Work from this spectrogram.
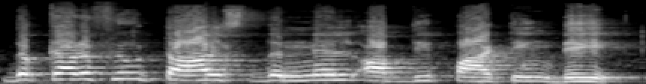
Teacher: An unstressed syllable is followed by a stressed syllable, इसको आयम्ब कहा जाता है।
